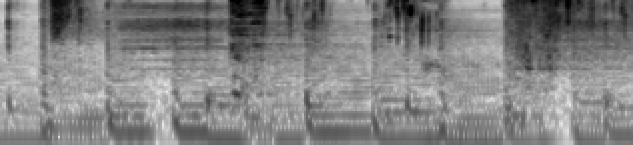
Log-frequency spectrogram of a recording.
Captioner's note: spitting blood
